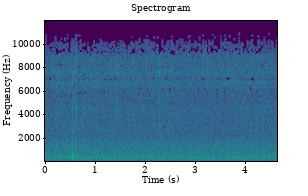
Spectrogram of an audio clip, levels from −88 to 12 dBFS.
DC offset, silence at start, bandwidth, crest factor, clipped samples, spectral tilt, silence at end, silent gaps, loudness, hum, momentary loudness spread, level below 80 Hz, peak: under 0.1%; 0 s; 11.5 kHz; 18 dB; under 0.1%; -2.5 dB/octave; 0 s; none; -32 LUFS; none; 2 LU; -66 dBFS; -14 dBFS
